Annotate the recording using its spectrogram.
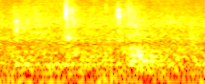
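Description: A few faint, irregular clicks over quiet room noise.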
